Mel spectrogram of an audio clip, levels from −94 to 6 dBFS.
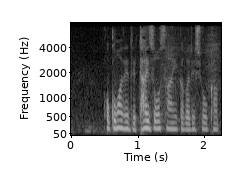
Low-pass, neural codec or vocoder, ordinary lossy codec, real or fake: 7.2 kHz; none; none; real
